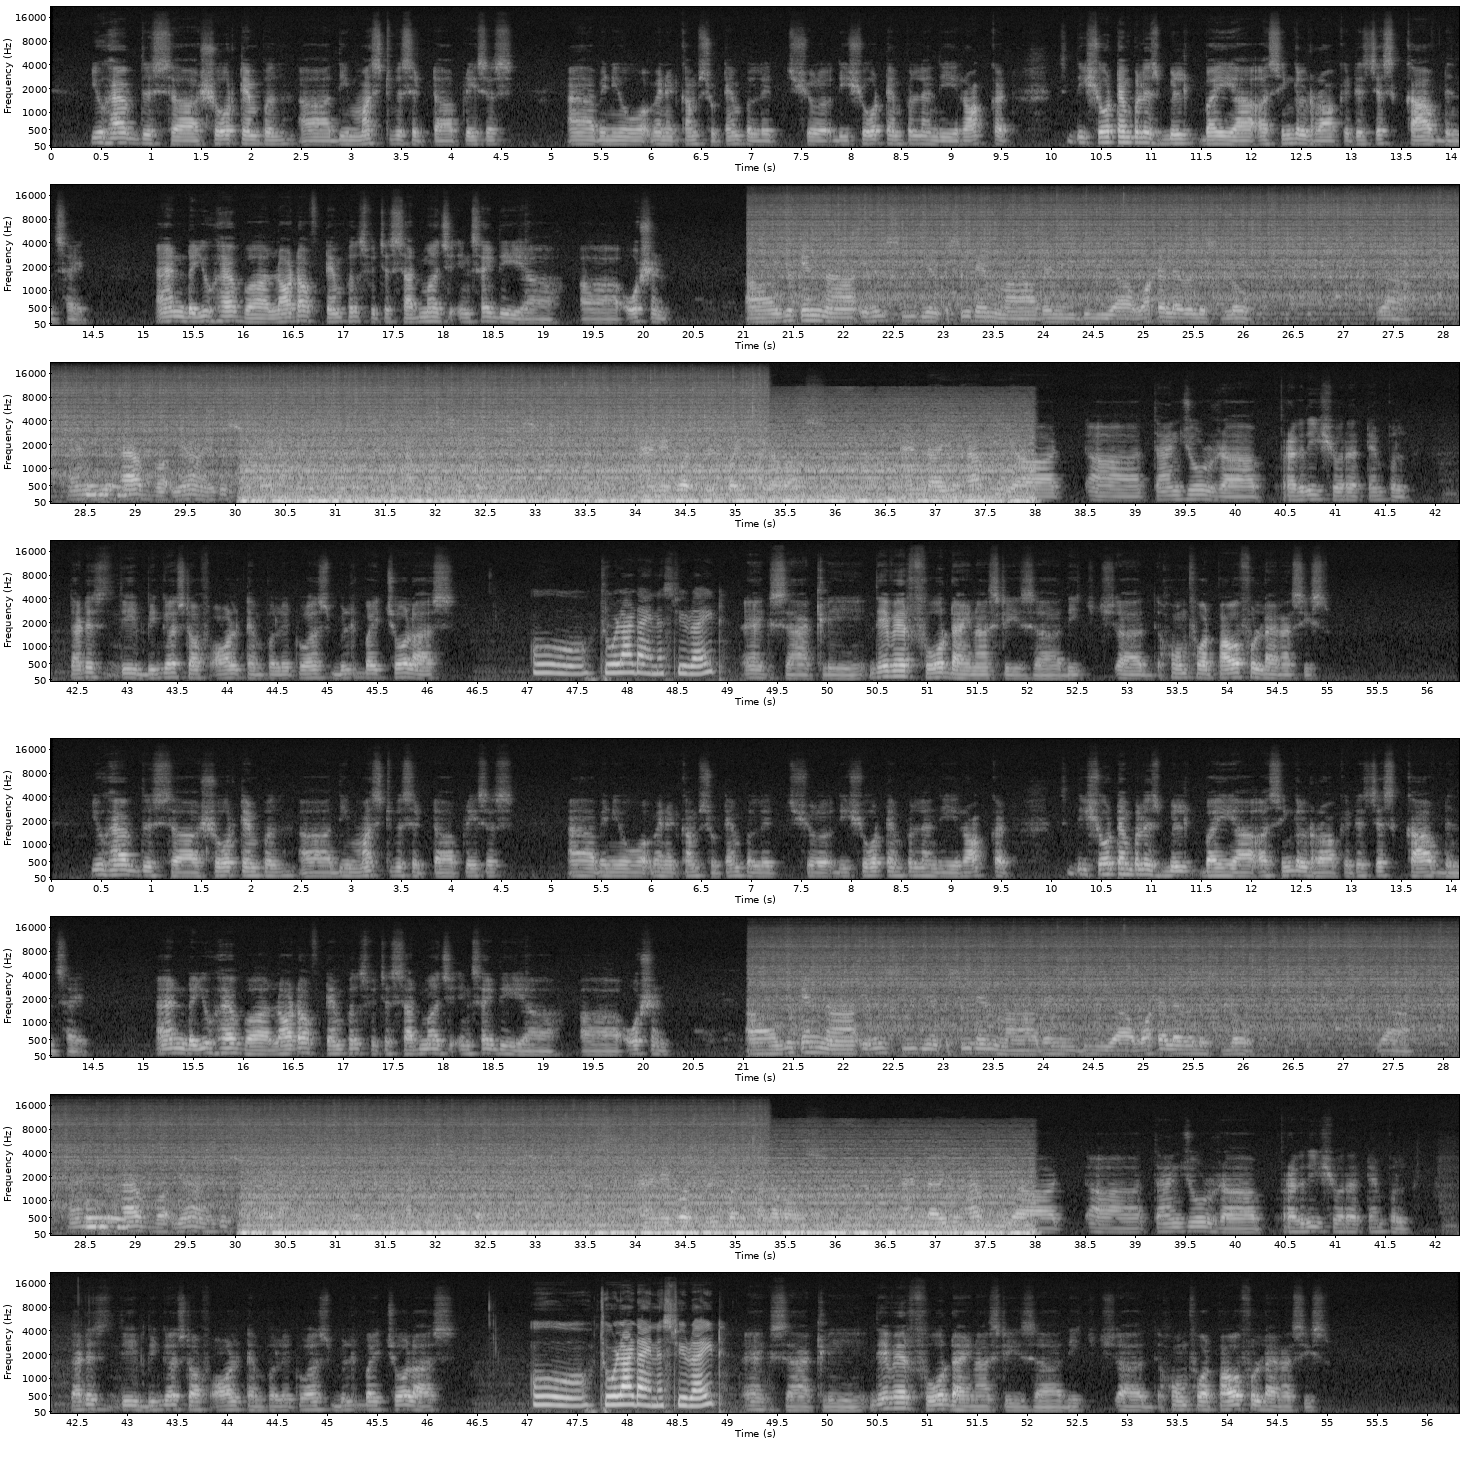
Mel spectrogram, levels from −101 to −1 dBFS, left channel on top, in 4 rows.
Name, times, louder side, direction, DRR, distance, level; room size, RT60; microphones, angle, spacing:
voice 1, 0.4-4.6 5.2-14.4 15.1-20.2 21.0-26.2 27.3-27.7 28.3-33.0 34.0-35.9 36.6-38.2 38.5-41.7 42.4-46.3 49.2-55.1, equal, 70° left, 1.2 m, -34 dB
Stream, 21.0-35.3, left 3 dB, 45° left, 1.1 m, -36 dB
voice 2, 28.5-28.9 32.9-34.1 47.1-48.9, right 6 dB, 60° right, 0.4 m, -27 dB
sound 1, 30.0-38.0, right 1 dB, 25° left, 0.7 m, -23 dB
3.3 x 3.3 x 2.2 m
head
